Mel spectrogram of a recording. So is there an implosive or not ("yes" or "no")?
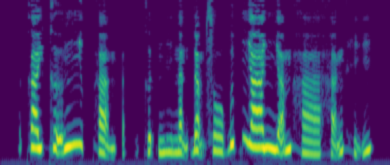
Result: yes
